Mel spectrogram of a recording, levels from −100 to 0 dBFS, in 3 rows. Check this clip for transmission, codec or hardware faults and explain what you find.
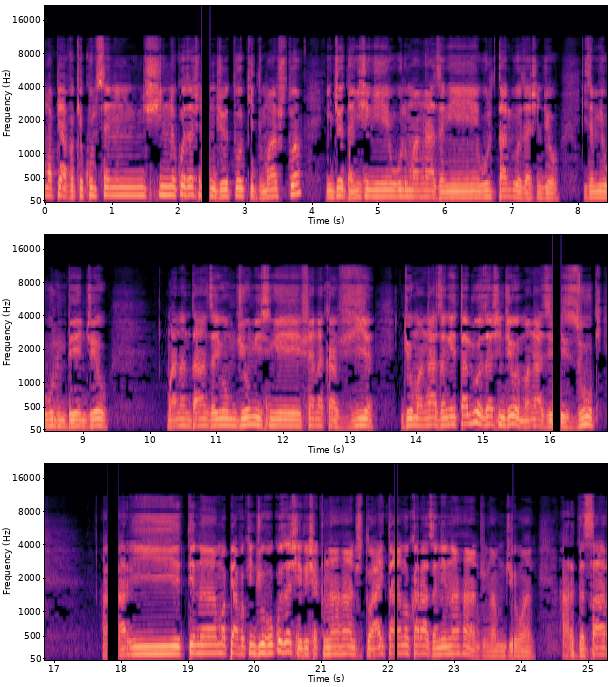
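Two kinds of fault are present: a hard bandwidth ceiling that runs through the whole recording, and five short dropouts to digital silence.

Low-bitrate audio saved at a high bitrate: Throughout the clip, nothing is present above about 11.1 kHz, so the speech sounds dull and lacks air despite the file's high-rate MP3 format. The likely cause is a very low-bitrate source, something like 12 kbit/s HE-AAC, later re-encoded as MP3 at around 304 kbit/s. The second encoding cannot restore the top octave the first one discarded. On a spectrogram this shows as a flat, sharp-edged ceiling at 11.1 kHz, with empty space above it for the full length.

Block of digital silence: The sound drops out at 2.35–2.48 s, between "koa zashy" and "ndreo toa kidy maso", and at 16.04–16.17 s, between "zashy indreo eh manaza" and "e zoky". 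Both gaps last 128 ms. Further dropouts occur at 17.79–17.96 s (171 ms, which fits an 8192-sample buffer), at 22.10–22.14 s (43 ms, between "zashy resaky nahandro toa" and "karazagne nahandro ny ame", fitting a 2048-sample buffer), and at 23.87 s. The output buffer was likely not filled in time, so zeros went out instead of audio. Each dropout starts and ends abruptly. Each is heard as a hole in the sound. In the waveform each appears as a flat line. On a spectrogram each is a blank vertical band.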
